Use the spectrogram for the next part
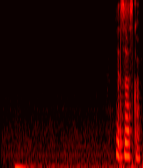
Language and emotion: Russian, neutral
